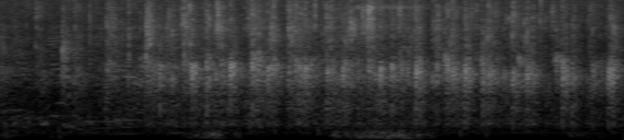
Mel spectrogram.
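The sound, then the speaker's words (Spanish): An audience applauds the Lord with steady, dense clapping that fills the whole stretch, a bright crackling wash without pauses, with a few low voices murmuring underneath. “de un aplauso al Señor.”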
